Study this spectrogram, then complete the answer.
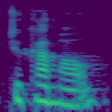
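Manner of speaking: normal talking voice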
